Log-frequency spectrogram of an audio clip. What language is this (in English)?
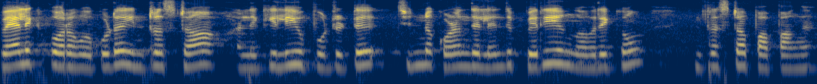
Tamil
